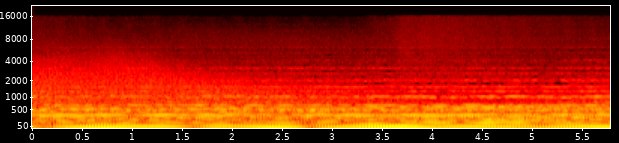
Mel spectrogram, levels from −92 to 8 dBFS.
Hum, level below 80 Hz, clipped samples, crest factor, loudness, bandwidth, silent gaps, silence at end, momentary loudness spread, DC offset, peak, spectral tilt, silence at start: none; -26 dBFS; under 0.1%; 12 dB; -28 LUFS; 10.5 kHz; none; 0 s; 3 LU; under 0.1%; -12 dBFS; -7.5 dB/octave; 0 s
